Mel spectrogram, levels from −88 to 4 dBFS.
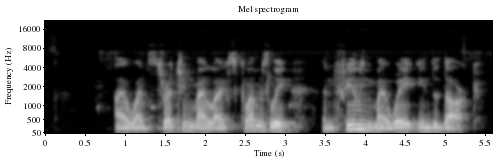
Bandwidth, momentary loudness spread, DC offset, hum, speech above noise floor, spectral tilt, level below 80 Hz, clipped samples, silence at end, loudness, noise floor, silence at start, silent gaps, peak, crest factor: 7.6 kHz; 10 LU; under 0.1%; none; 54 dB; -7 dB/octave; -58 dBFS; under 0.1%; 0.2 s; -19 LUFS; -72 dBFS; 0.85 s; none; -2 dBFS; 16 dB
